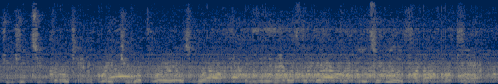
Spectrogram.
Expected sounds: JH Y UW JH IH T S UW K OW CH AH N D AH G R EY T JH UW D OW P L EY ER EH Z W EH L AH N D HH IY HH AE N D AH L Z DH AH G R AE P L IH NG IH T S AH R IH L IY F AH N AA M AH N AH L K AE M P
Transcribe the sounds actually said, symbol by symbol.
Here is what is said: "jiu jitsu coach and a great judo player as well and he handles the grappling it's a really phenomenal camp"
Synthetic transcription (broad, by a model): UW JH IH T UW K OW CH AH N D AH G R EY T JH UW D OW P L EY ER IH Z W EH L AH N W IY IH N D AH Z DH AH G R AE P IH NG IH T S AH R IH L IY F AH N AA M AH N L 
